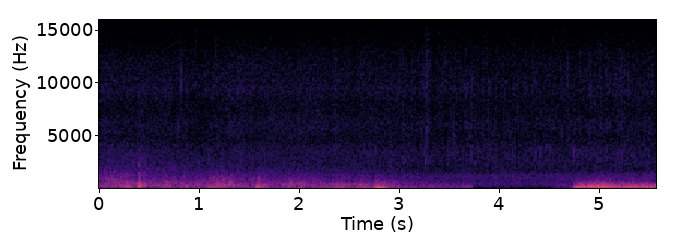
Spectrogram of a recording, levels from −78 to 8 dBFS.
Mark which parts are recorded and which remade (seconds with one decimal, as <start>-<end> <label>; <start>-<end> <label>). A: 0.0-0.7 remade; 0.7-1.3 recorded; 1.3-3.0 remade; 3.0-5.6 recorded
